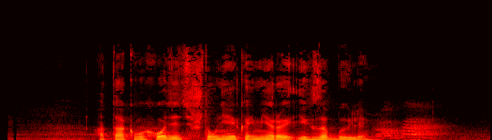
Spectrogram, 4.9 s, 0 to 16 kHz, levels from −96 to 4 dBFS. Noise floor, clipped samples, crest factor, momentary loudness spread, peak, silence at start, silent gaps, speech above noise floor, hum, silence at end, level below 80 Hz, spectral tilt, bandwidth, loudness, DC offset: -72 dBFS; under 0.1%; 16 dB; 16 LU; -26 dBFS; 0.55 s; none; 32 dB; none; 0.55 s; -66 dBFS; -7 dB/octave; 11 kHz; -41 LUFS; under 0.1%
